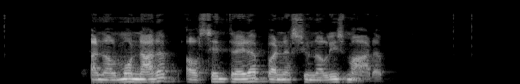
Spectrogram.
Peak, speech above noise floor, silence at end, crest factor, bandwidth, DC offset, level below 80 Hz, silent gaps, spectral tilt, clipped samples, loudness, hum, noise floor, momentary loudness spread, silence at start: -4 dBFS; 67 dB; 1.4 s; 18 dB; 11.5 kHz; under 0.1%; -64 dBFS; none; -5 dB/octave; under 0.1%; -21 LUFS; none; -88 dBFS; 9 LU; 0.9 s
